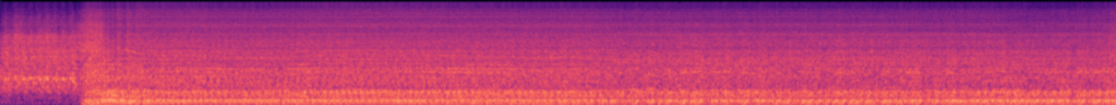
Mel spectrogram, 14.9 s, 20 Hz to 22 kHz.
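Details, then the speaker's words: Supercharged 7.0L HEMI stroker V8 (Whipple) in a Jeep JK, new double radiator, cold start after coolant bleeding, thermostat still closed, electric water pump running full: quick catch, then deep, steady, even idle; normal cold start and idle. "Mesin sudah hidup. Walaupun memang termostat belum kebuka, jadi biarkan dia mengalir. EWP-nya bakal nyala full terus."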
